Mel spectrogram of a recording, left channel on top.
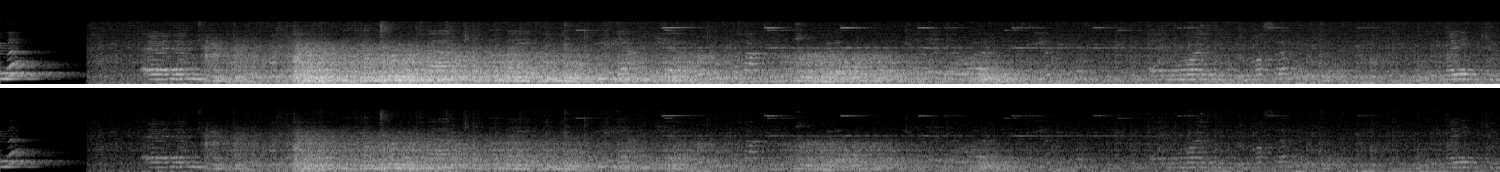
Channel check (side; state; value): right; quieter; 9.1 dB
